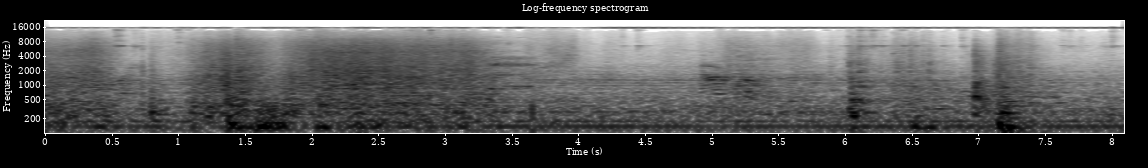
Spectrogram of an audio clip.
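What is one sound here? A cloth sheet flaps and rustles as a man shakes it out.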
